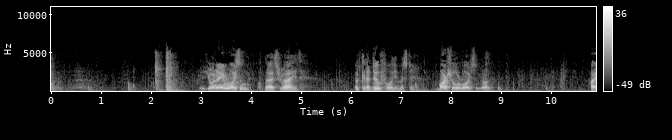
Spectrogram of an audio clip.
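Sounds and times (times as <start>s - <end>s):
faint hiss: 0.0s - 10.8s
door thuds: 2.1s - 2.7s
speech: 3.0s - 5.1s, 6.1s - 9.0s.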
